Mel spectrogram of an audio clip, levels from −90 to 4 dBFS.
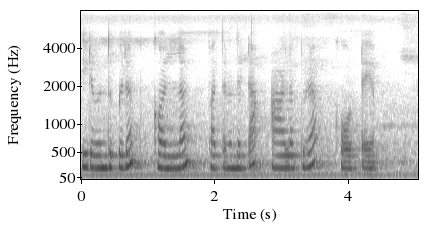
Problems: low volume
